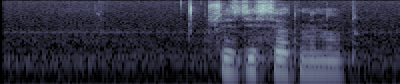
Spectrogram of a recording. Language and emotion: Russian, neutral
